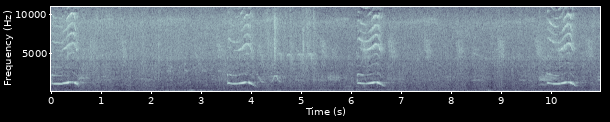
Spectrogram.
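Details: Four whistled calls of an Asian koel in the very hot season, repeated about every three seconds. Each note rises and then falls away quickly, with faint low rumble between them.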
